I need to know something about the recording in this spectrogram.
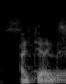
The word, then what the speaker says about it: Alteryx: AT, comment ça s'écrit, Lolo? A-L-T-E, A-L-T-E-R-Y-X. Alterix, voilà.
